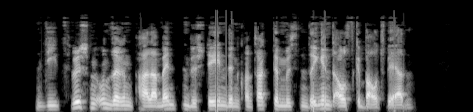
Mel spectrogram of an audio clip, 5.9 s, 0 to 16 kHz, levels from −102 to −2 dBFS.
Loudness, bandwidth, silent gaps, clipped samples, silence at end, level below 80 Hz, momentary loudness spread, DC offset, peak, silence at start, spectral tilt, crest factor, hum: -18 LUFS; 8.8 kHz; none; under 0.1%; 0.8 s; -54 dBFS; 11 LU; under 0.1%; 0 dBFS; 0.45 s; -5.5 dB/octave; 18 dB; none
